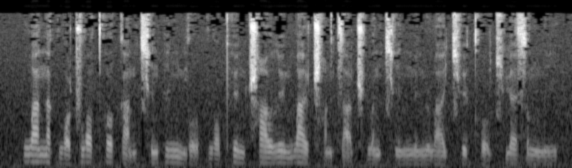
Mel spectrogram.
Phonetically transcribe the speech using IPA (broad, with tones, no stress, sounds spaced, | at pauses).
w a˥ n ä˨ k w ɔ̰˨˩ ʈ͡ʂ w ɔ˥˩ t̪ʰ ɤ˥ k a̰˨˩ n t͡ɕʰ i˦ n p i˥ ŋ m j o̰˨˩ ʊ̯ k w ɔ˧˥ pʰ y˥˩ n ʈ͡ʂʰ ɑ˥ ʊ̯ l y˥˧ m w a˥˩ ɪ̯ ʈ͡ʂʰ ɑ˩ ŋ t͡s ä̰˨˩ ʈ͡ʂʰ w ə˥˩ n t͡ɕʰ i˧˥ n n̪ y˧˥ n ɻ w a˧˥ ɪ̯ t͡ɕʰ y˧˥ kʰ o̰˨˩ ʊ̯ t͡ɕʰ ɥ ɛ˥˧ s ʊ˥˩ ŋ n̪ i˧˥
